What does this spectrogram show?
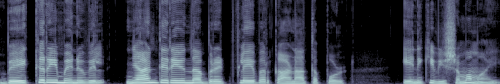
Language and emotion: Malayalam, sad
